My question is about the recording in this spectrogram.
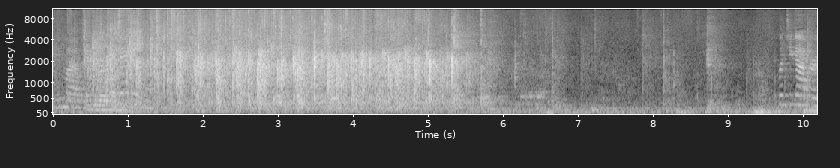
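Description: A group of people applauding, building quickly, holding for a few seconds and dying away about six seconds in, with voices talking under and after it.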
